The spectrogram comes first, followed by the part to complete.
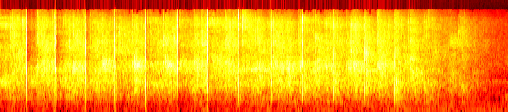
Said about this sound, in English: So give a hand, welcome Eric Fults to the stage with me.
